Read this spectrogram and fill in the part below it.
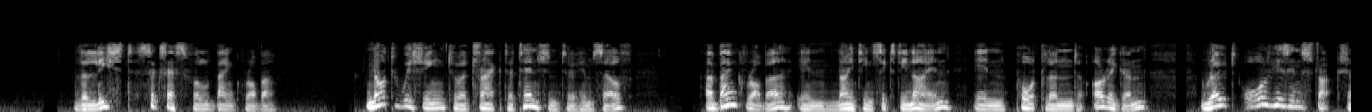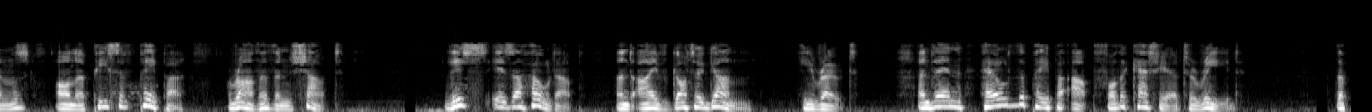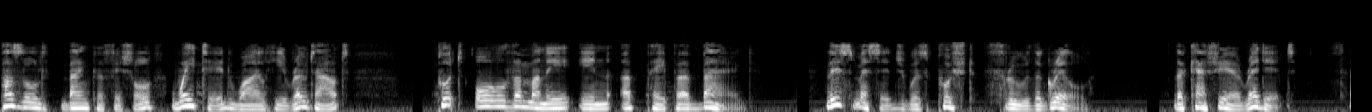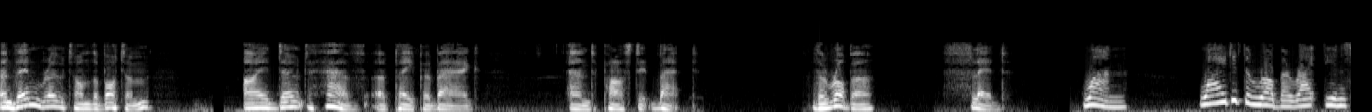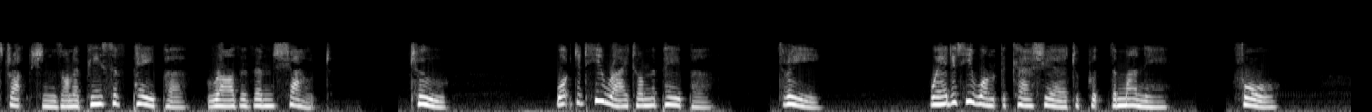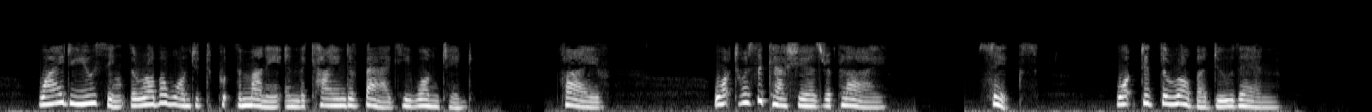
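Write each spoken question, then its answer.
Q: Why did the robber write the instructions on a piece of paper rather than shout?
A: He did not wish to attract attention to himself.

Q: What did he write on the paper?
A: "This is a hold-up, and I've got a gun."

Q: Where did he want the cashier to put the money?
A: In a paper bag.

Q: What was the cashier's reply?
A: "I don't have a paper bag."

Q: What did the robber do then?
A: He fled.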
